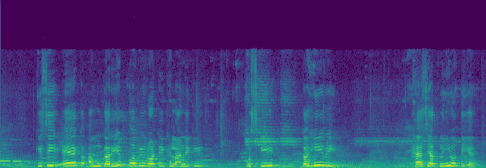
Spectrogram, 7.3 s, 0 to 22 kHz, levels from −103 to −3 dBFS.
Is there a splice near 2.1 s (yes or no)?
no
